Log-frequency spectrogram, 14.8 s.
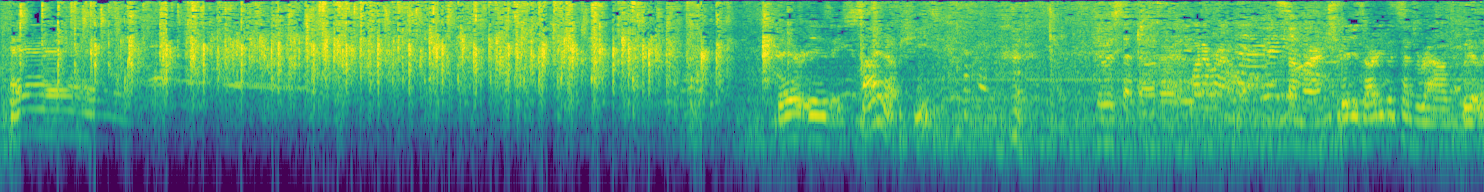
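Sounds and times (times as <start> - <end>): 
audience clapping: 0.0 - 8.0
speech: 8.6 - 10.4, 11.0 - 14.8
crowd murmur: 9.2 - 14.8.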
